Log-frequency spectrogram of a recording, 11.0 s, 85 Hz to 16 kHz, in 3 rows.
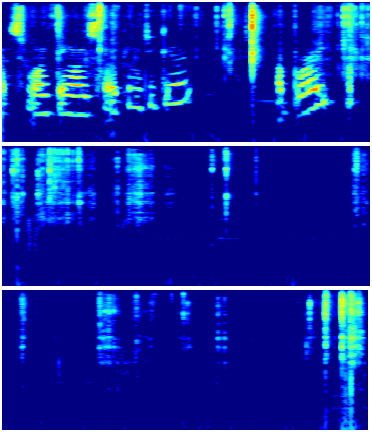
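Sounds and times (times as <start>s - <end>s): foil pack crinkling: 0.8s - 5.3s.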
